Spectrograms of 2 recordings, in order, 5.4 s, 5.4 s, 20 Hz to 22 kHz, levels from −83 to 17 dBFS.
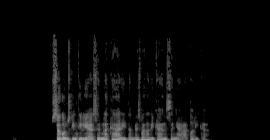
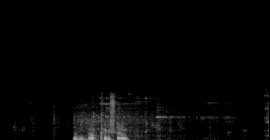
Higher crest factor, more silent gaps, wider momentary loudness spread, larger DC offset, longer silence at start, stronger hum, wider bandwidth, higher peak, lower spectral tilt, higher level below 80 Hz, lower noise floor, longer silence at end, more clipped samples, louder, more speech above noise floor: about the same, 20 dB vs 20 dB; neither; second, 11 LU vs 23 LU; neither; second, 1.05 s vs 1.45 s; neither; first, 16 kHz vs 7.6 kHz; about the same, -10 dBFS vs -10 dBFS; about the same, -6 dB/octave vs -6 dB/octave; about the same, -66 dBFS vs -70 dBFS; first, under -90 dBFS vs -57 dBFS; second, 1.3 s vs 2.2 s; neither; about the same, -28 LUFS vs -26 LUFS; first, over 62 dB vs 33 dB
